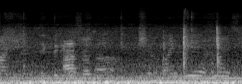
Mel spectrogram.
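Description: Steady low rumble of a Vande Bharat Express electric train running, heard from inside the passenger coach, with a faint constant hum. Brief snatches of passenger voices and a couple of light clicks from snack trays being handed out sit over it.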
